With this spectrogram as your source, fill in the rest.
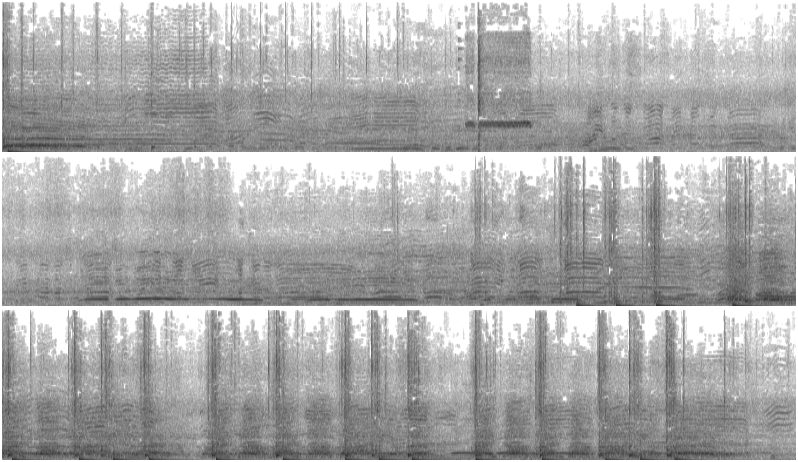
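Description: A brass band plays loudly outdoors.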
